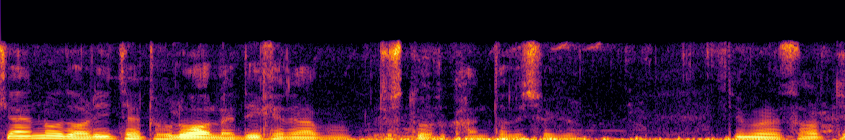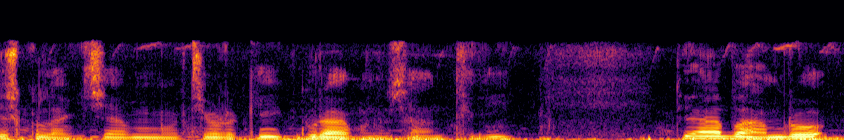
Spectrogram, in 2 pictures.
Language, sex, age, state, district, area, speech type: Nepali, male, 18-30, West Bengal, Darjeeling, urban, spontaneous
